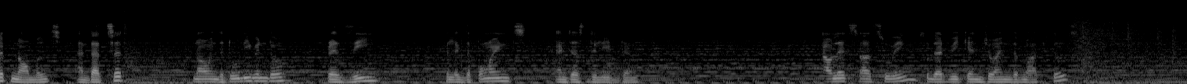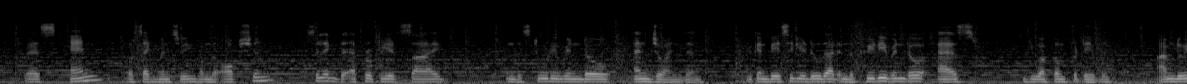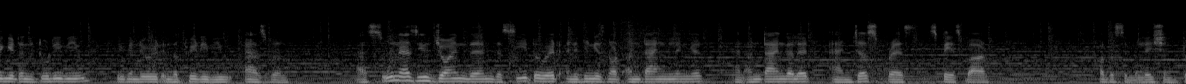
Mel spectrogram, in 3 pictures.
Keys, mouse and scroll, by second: 0.8 right click, 1.4 middle click, 1.7 z, 3.5 click, 4.8 shift+click, 7.3 right click, 8.3 click, 8.4-12.4 middle drag, 15.3 scroll up 2, 15.5 middle click, 16.2 click, 18.6 right click, 19.6-19.9 scroll down 1, 19.9 right click, 20.4 middle click, 20.7-21.0 scroll down 1, 21.0-23.0 right drag, 23.0 n, 24.0 click, 26.8 middle click, 27.6 right click, 27.9-28.8 scroll down 1, 28.8 click, 30.8 scroll up 1, 31.3 right click, 31.9 middle click, 33.4 space, 34.4 right click, 35.2-35.6 scroll down 1.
